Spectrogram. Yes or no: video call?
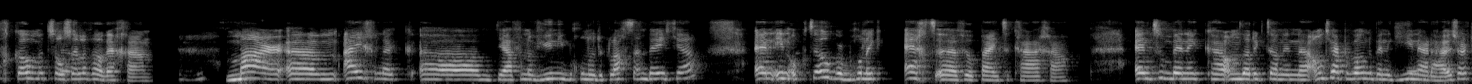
yes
